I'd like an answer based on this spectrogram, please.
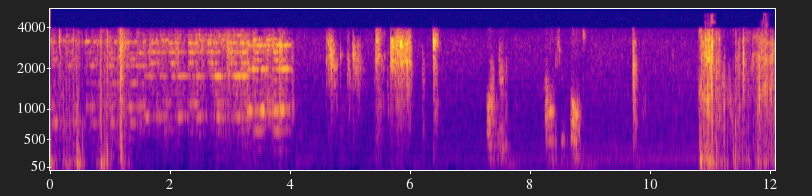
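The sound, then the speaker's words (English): A cell phone left behind rings with a steady melodic ringtone for about four seconds. Stretches of talk with pauses and short bursts of sound follow. “Somebody left their cell phone here, and of course they're calling to find out where their cell phone is.”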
